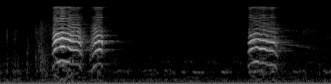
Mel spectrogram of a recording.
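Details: Eagle giving short harsh arched squawks, two close together, then another after a pause, with faint background murmur.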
